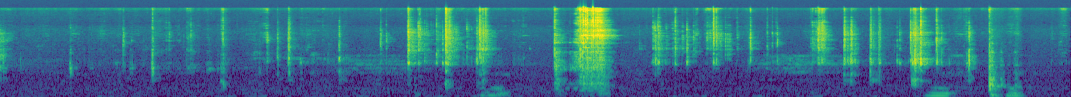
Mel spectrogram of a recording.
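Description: Small plastic toy train parts being handled and taken apart: scattered light clicks and taps, with a louder plastic clatter about six seconds in and a dull knock near the end.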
